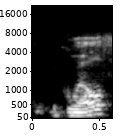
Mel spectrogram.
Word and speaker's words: Guelph: Guelph, is that the way it's pronounced?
